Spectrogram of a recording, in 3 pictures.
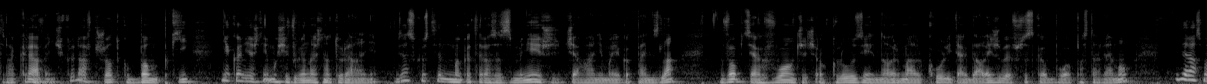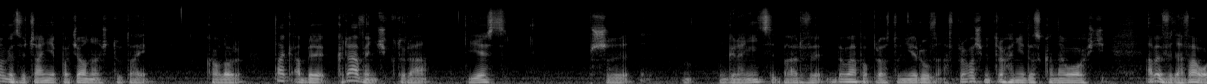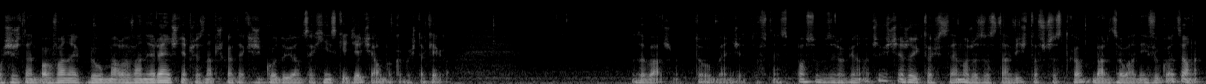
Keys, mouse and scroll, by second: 3.8 f, 7.5-10.0 drag, 12.1 click, 18.9-20.7 drag, 25.6 click, 28.3-29.7 middle drag, 29.7 click, 30.3 click, 34.1 middle click, 36.0-36.2 drag.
